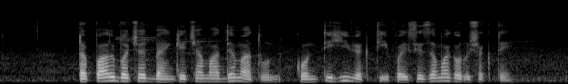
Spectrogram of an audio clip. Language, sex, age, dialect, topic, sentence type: Marathi, male, 18-24, Standard Marathi, banking, statement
